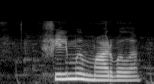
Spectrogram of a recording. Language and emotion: Russian, neutral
